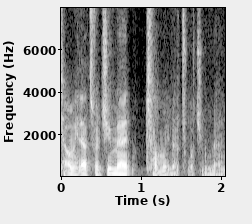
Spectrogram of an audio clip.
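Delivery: menacing, threatening, very low voice. Pressing the other speaker about what they meant about the pie shells, in a threatening voice. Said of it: "That was my most threatening voice".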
